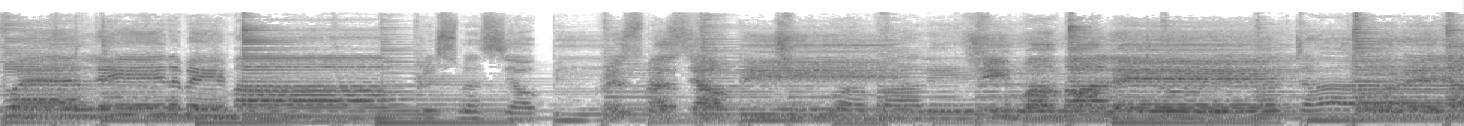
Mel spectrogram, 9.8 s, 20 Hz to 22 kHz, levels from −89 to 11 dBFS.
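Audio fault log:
4.35 s and 5.45 s: dropped samples, likely. Each time there is one sharp click, with nothing else disturbed around it. The cause is likely a tiny gap in the stream. A handful of samples, about a tenth of a millisecond, seem to go missing. The waveform then jumps from one value straight to a later one. That sudden step is the click. The gap is far too short to remove any audible sound.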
